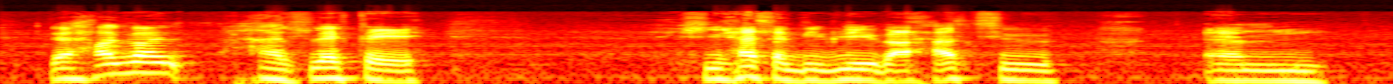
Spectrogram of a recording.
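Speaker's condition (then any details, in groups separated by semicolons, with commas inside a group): Cerebral palsy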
